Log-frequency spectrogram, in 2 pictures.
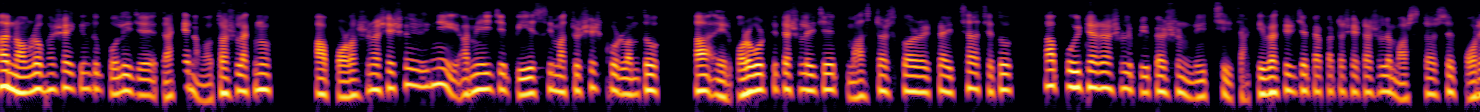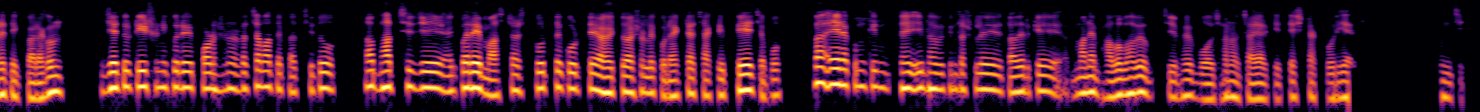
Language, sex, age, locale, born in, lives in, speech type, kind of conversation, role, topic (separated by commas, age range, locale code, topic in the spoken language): Bengali, male, 25-29, bn-BD, Bangladesh, Bangladesh, conversation, podcast, guest, আপনি চাকরি না করলেও নিজের পরিচয় কীভাবে তুলে ধরবেন?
